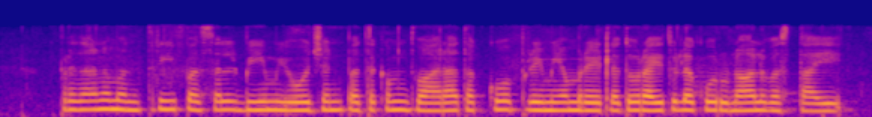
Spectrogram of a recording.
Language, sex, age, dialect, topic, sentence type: Telugu, female, 18-24, Southern, agriculture, statement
